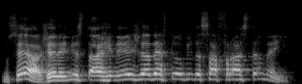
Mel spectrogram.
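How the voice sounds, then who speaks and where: Lively high-voiced Brazilian preacher man. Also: quick pace. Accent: Brazilian Portuguese. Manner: chatty, asks the congregation questions, uses homely examples. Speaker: lay preacher. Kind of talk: conversational sermon.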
